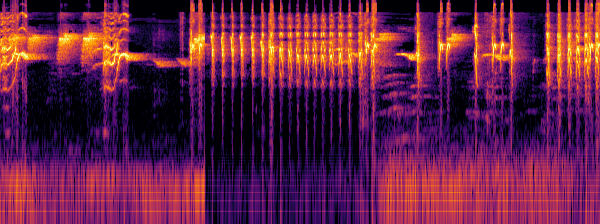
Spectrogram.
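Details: Sunbird lure recording meant to attract all kinds of sunbirds for trapping: high, thin whistled notes and sliding chirps, then a fast dry rattling trill of evenly spaced ticks, ending in sharp sweeping calls with a low hum beneath.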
